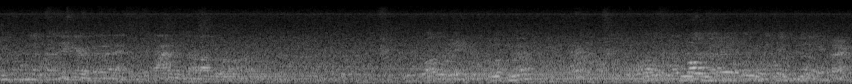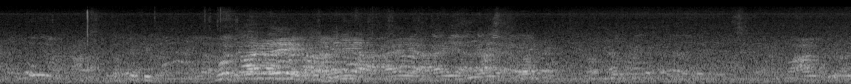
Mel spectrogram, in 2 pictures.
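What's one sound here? Men call out to each other across an open field outdoors.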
